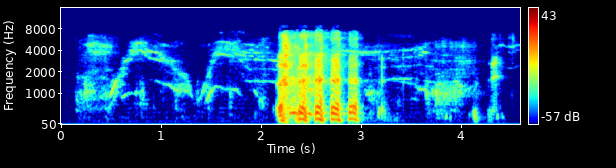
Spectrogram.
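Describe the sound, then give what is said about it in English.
A cat yowls in a loud burst of four or five harsh, rapid cries, surrounded by quieter wavering, whining calls before and after. “that cat just scratching the hell out of Milhouse.”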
